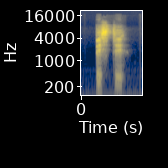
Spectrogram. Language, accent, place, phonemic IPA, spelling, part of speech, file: French, France, Lyon, /pɛs.te/, pester, verb, LL-Q150 (fra)-pester.wav
- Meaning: to rant, curse, fulminate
